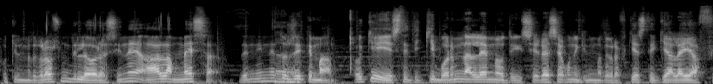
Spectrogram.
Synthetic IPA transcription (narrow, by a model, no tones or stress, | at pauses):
ocinimɐt̪oɣɾɐfsumet̪ileo̞ɾɐsiine̞ɐlɐme̞sɐ̰ | ðe̞nine̞t̪o̞zit̪imɐo̞ceiest̪et̪icibo̞ɾimenɐle̞meo̞t̪isiɾe̞se̞xunecinimɐt̪o̞ɣɾɐfi̥ciest̪et̪iciɐlɐiɐf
